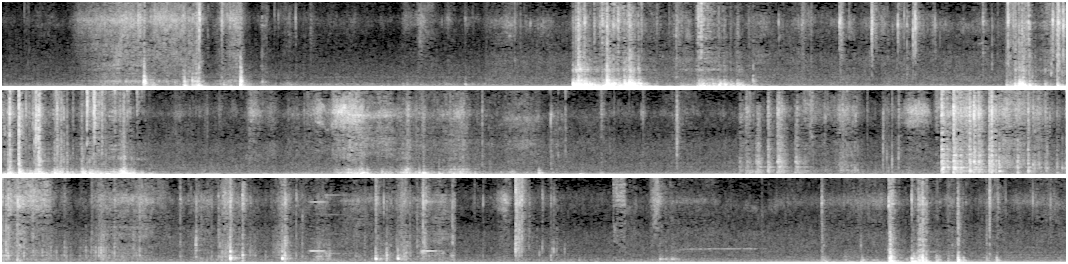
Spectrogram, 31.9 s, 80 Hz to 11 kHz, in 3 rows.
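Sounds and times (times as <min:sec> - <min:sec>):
refrigerator hum: 0:00.0 - 0:31.9.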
